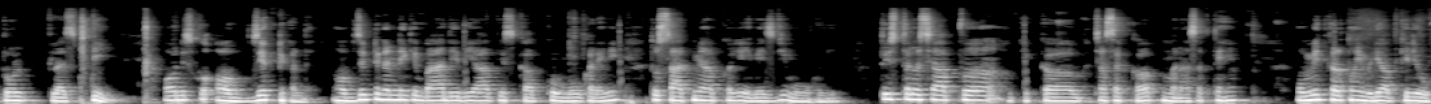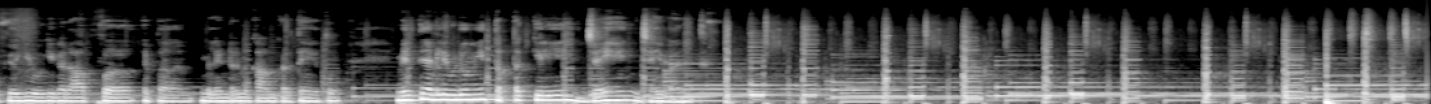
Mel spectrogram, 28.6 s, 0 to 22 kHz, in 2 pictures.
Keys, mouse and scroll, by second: 2.9 ctrl+p, 4.6 click, 7.8 g, 10.3 click, 11.1-13.4 middle drag, 13.4-14.9 drag, 14.9-17.7 middle drag, 17.7 scroll up 1, 19.8-25.8 middle drag.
